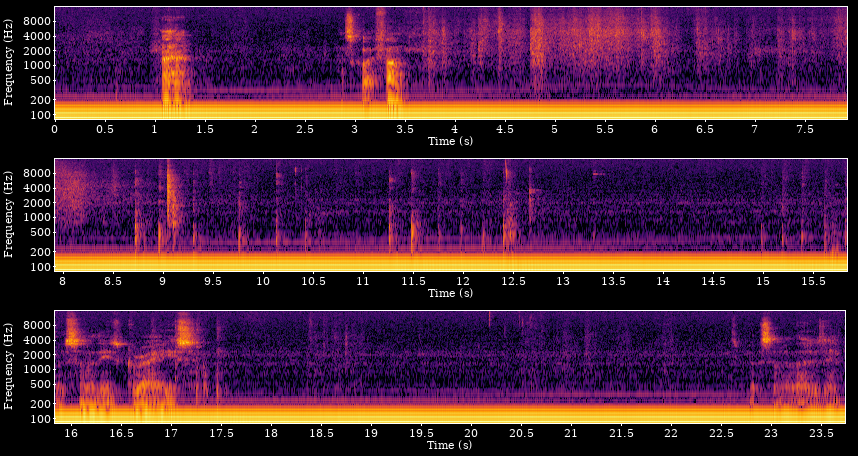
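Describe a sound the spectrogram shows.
A middle-aged man mumbles quietly to himself.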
